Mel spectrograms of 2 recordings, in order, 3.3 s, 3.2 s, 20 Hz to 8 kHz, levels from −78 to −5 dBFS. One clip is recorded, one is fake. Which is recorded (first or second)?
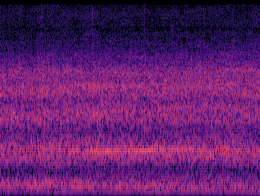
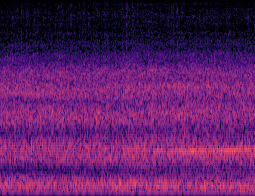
second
